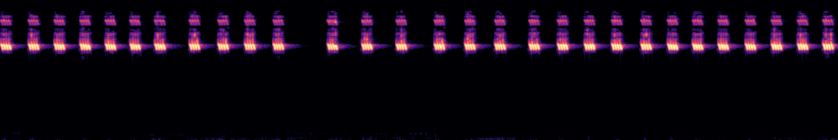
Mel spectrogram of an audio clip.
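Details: Cricket chirping in shrill, high-pitched bursts, close to four per second, with a brief break just past three seconds before the steady rhythm resumes; no other sounds.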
